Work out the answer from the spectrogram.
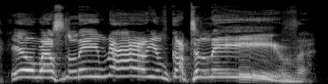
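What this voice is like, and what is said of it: Shouted character voice, not deep enough. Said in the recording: “That was a little Billy-ish... That was far too Billy-ish. It's normally his voice is much deeper”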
